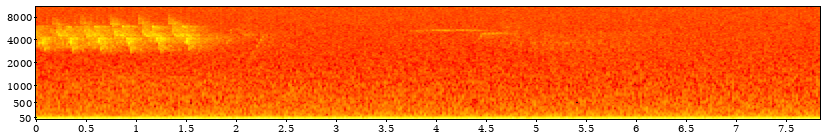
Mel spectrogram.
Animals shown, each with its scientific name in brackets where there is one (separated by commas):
Ovenbird (Seiurus aurocapilla), Black-throated Green Warbler (Setophaga virens)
